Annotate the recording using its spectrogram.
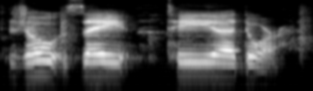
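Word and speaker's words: José Théodore: is against Jill Thornton ten fast facts about Joe's a Theodore it's pronounced Joe say T door there you go case you weren't sure nicknamed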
